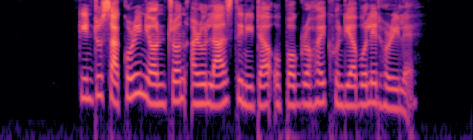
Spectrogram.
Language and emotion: Assamese, neutral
